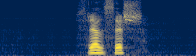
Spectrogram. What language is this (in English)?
Norwegian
